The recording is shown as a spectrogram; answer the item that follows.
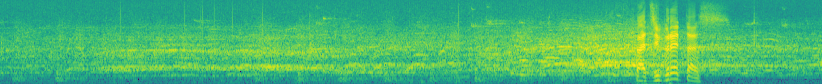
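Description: A basketball dribbled on a hardwood arena floor over the noise of the crowd, which slowly grows louder; a man's voice breaks in briefly near the end.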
